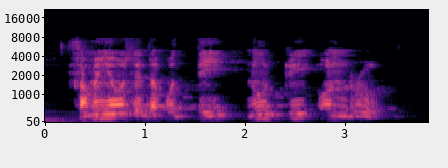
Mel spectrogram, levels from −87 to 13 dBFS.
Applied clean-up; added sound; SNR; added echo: classical method WPE with log-MMSE.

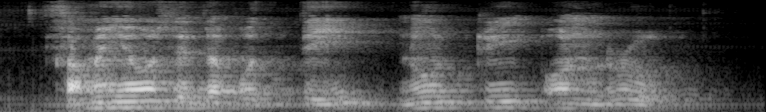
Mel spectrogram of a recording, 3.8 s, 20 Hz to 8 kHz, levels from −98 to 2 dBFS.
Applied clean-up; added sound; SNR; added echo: neural separator model SepFormer DNS4.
